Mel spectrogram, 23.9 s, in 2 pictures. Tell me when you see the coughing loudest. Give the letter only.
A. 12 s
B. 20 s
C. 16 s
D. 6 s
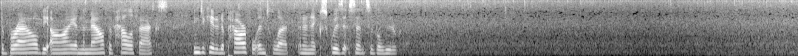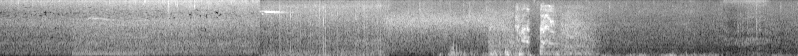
B.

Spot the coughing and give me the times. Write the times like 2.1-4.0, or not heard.
19.3-20.9.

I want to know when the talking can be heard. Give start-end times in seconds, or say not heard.
0.0-6.0.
